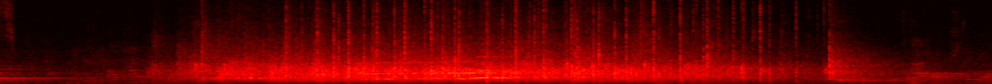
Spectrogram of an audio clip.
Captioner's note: applause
